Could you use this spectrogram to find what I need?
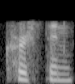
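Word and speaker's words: Kerstin: You can find me there under my own name, Kirsten Kramer.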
